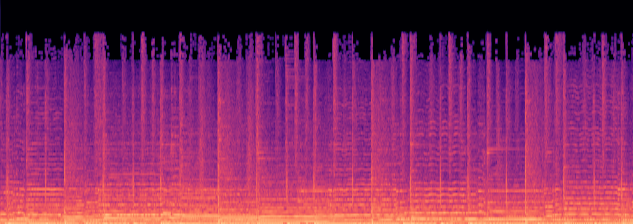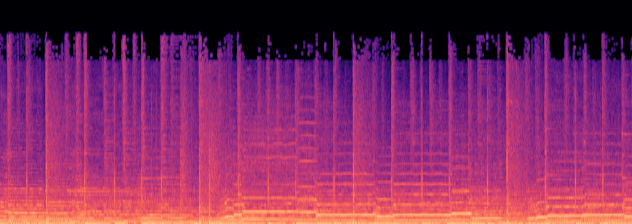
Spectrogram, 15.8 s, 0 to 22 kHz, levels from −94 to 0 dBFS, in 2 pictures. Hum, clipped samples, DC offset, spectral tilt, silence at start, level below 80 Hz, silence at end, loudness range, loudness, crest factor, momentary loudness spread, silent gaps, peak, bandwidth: none; under 0.1%; under 0.1%; -5.5 dB/octave; 0 s; -20 dBFS; 0 s; 1 LU; -14 LUFS; 14 dB; 2 LU; none; 0 dBFS; 19 kHz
